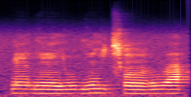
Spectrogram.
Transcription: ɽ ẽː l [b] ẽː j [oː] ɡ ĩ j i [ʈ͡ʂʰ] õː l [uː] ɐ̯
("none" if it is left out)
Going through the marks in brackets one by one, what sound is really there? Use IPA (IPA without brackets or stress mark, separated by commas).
ɡ, uː, t͡ɕʰ, uː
